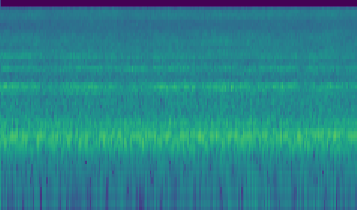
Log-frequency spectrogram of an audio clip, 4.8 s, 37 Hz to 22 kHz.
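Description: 1900 W WHOLESUN 3000 PSI electric pressure washer running under load: a steady motor-and-pump hum with the hiss of the foam cannon spraying soapy water onto concrete.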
